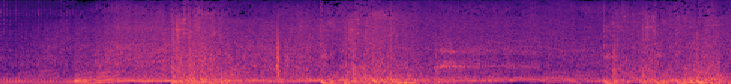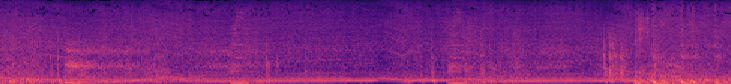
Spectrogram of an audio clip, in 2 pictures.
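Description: A car engine revs up and down, rising and falling in pitch.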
